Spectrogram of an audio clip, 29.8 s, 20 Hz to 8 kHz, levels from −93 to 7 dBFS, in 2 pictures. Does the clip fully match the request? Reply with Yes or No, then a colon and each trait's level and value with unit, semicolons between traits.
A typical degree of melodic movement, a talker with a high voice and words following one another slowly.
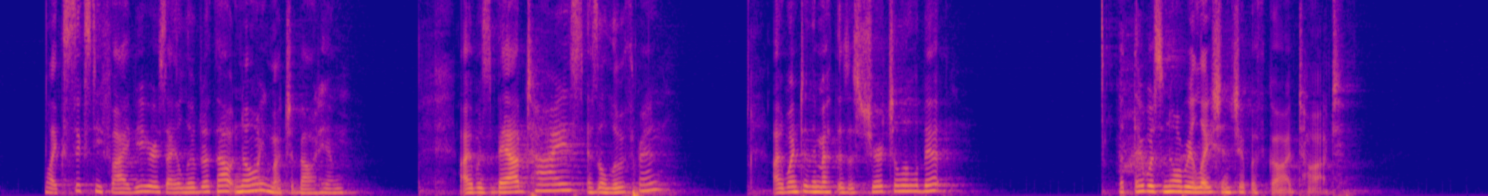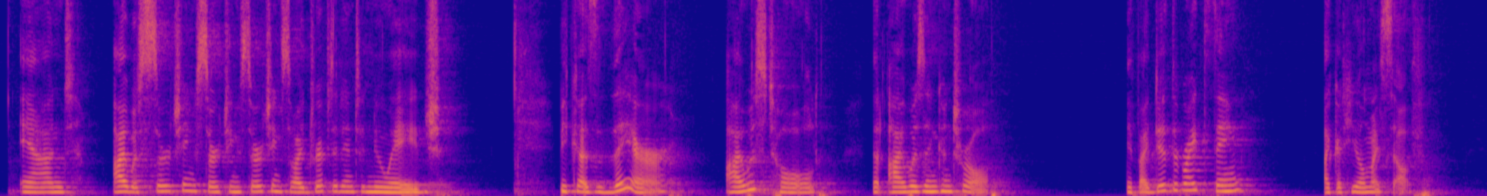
Yes: average, 4.2 semitones; high, 200 Hz; slow, 130 wpm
